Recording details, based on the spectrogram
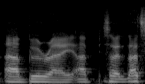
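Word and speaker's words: bourré: called what uh oh sorry it's called uh boore so that's spelt i'll put this in slack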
